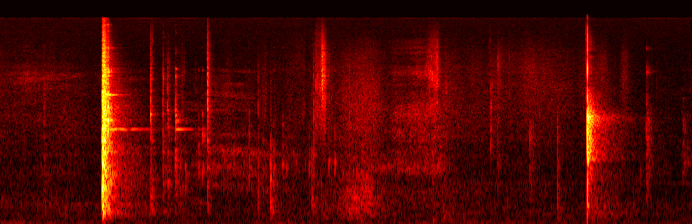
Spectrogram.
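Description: A cup clinks on a saucer.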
